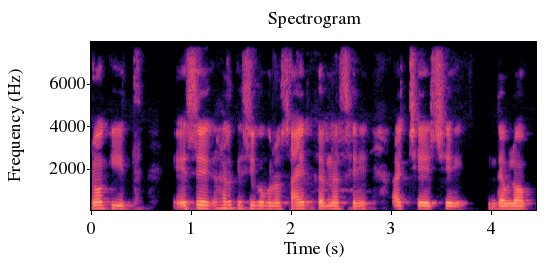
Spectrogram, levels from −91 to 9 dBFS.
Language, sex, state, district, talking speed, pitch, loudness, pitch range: Hindi, male, Uttar Pradesh, Etah, 135 wpm, 140 Hz, -18 LUFS, 135-145 Hz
